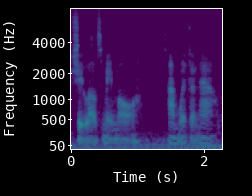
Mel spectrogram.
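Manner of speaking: soothing, calming voice with audible creak. Playing a feuding celebrity in a skit: Morgan Freeman impression. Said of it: "doing a Morgan Freeman impression".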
